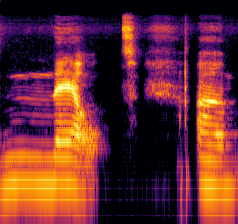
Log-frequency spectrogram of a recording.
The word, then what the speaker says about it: knelt: The K is silent, so it says knelt.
